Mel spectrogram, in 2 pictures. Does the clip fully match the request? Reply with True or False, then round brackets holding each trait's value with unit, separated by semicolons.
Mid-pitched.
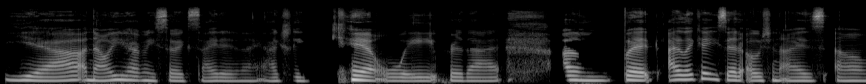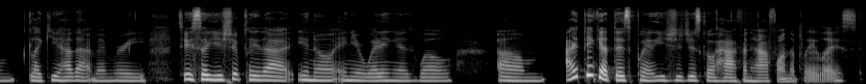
True (175 Hz)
